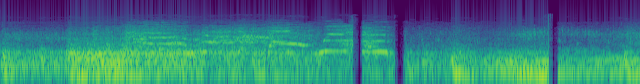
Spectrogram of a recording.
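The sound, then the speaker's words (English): A motorboat crashes into another boat carrying people, including women and children: a loud engine roar fills the scene while shrill cries rise over it, and the noise briefly cuts out twice near the end. “I must have fell out when we hit the boat.”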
